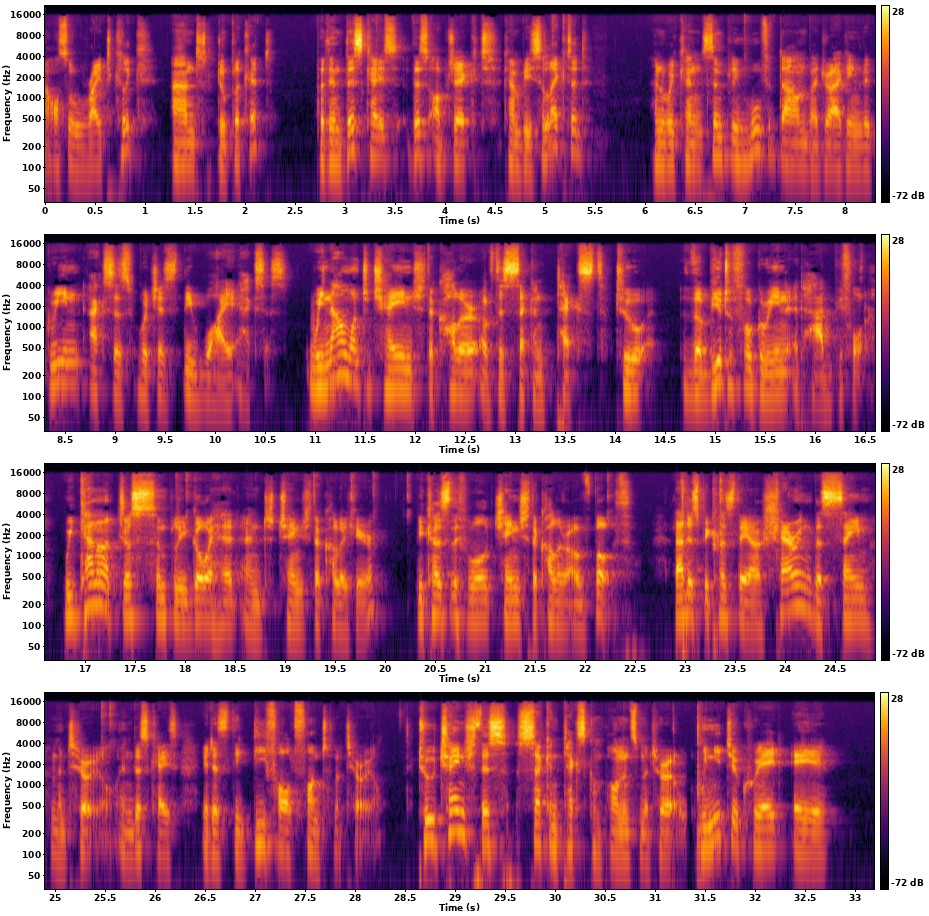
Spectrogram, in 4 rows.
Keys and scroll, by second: 10.8 ctrl+z, 23.3 ctrl+z.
